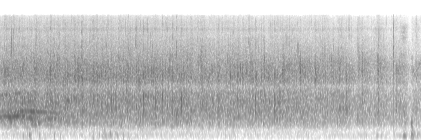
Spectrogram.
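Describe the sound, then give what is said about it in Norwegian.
A large crowd at a church worship meeting in Norway claps loudly and steadily as applause for Jesus, a dense, sustained wash of applause for several seconds before beginning to thin out near the end. “Skal vi gi Jesus en god applaus for …!”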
